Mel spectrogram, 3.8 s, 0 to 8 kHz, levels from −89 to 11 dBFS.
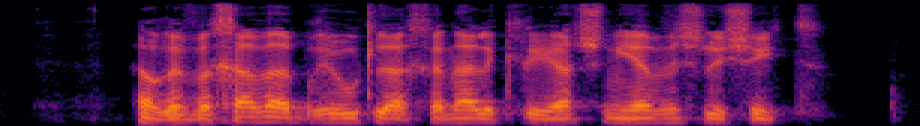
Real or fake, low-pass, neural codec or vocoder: real; 7.2 kHz; none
